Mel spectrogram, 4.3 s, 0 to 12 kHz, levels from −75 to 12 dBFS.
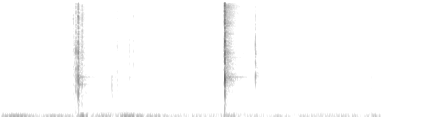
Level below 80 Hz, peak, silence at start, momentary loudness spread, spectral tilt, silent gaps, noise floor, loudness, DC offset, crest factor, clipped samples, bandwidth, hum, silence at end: -68 dBFS; -4 dBFS; 2.25 s; 23 LU; 3.5 dB/octave; none; -71 dBFS; -31 LUFS; under 0.1%; 36 dB; under 0.1%; 11.5 kHz; none; 2 s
